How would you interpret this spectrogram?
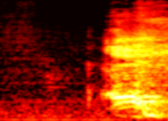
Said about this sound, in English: I sneeze away from the food of everybody.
